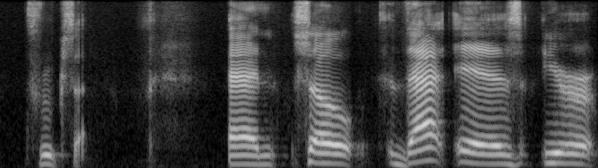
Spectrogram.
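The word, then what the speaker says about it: fuchsite: A lot of people used to pronounce it fuchite just because well, even that one you had to be careful with it sound, but that's not his name.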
